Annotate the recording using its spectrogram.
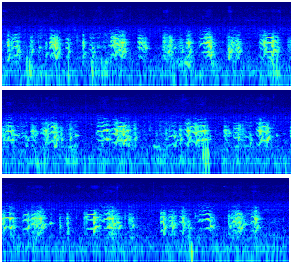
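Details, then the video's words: Several pet Samoyeds singing while they eat: dense run of whiny, warbling yelps and moans, mid-pitched, crowding together almost continuously with brief pauses. "Кушают и песенку поют наши самоедики"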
